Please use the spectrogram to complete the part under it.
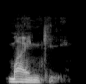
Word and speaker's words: Meincke: Meincke.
